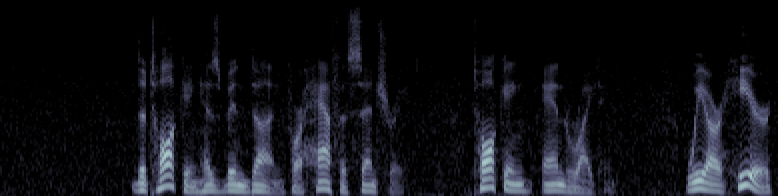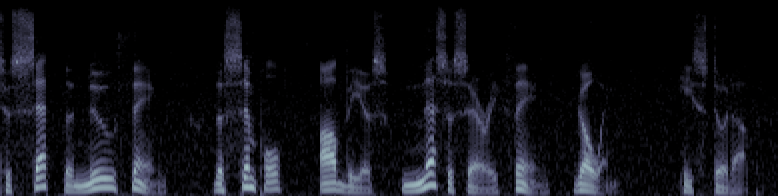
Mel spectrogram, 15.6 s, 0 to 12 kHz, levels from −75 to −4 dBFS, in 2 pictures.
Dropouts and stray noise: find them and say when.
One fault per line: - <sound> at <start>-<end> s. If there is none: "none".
none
